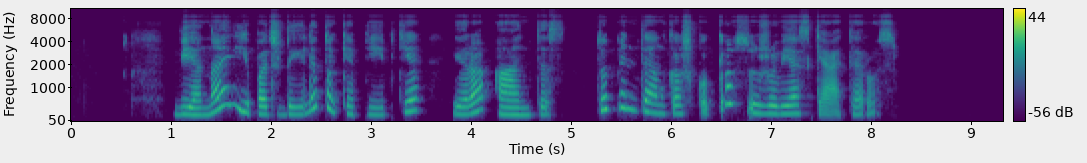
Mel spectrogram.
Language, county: Lithuanian, Kaunas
